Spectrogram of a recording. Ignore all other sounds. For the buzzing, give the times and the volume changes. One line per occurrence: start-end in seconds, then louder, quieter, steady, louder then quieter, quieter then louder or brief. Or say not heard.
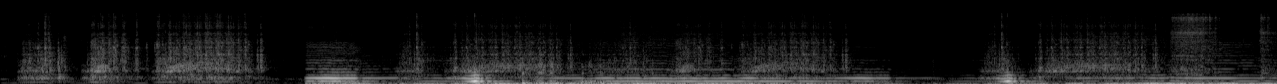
3.0-12.7 quieter.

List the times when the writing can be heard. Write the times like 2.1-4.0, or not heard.
5.0-6.6.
